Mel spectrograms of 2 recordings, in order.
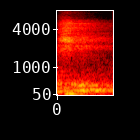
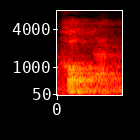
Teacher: ese sonido palatal sordo, se va a convertir en un sonido velar. Es el que explica desde luego el pasaje de sh a j, de calla a caja.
